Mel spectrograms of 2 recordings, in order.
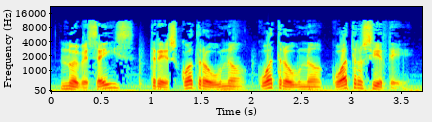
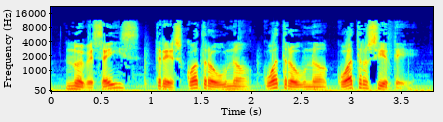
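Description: Both takes have the same delivery.

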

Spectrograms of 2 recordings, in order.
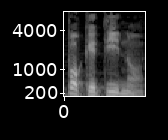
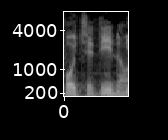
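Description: First: The name is pronounced the Italian way. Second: The name is pronounced the Spanish way. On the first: "Segons un italià, em va dir una vegada que està dit Pochettino" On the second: "si el pronuncies en castellà, en aquest cas ell és argentí, és Pochettino"

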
